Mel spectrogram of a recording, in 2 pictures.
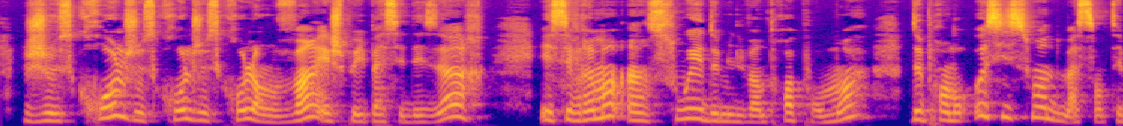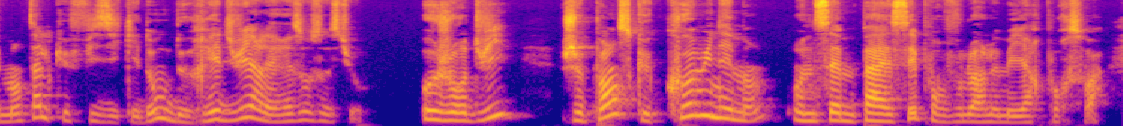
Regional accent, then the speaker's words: Grenoble, Auvergne-Rhône-Alpes, France; je viens de Grenoble

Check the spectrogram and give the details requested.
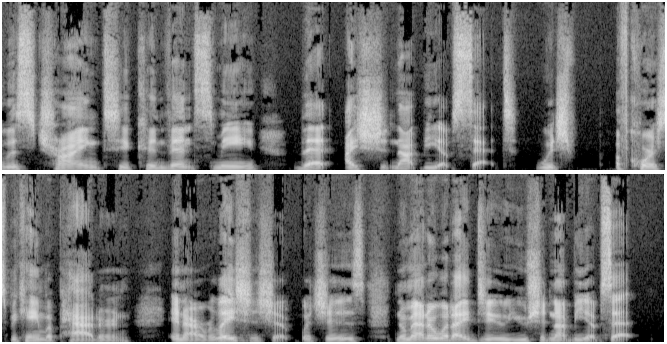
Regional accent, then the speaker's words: Jacksonville, Florida, United States; now in Pittsburgh, United States; my hometown of Jacksonville, Florida

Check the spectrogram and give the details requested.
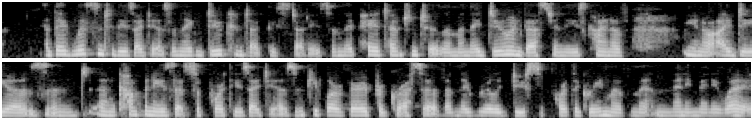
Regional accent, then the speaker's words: Nebraska, United States; moved away as an adult; also born or lived in New York; I was raised in Nebraska

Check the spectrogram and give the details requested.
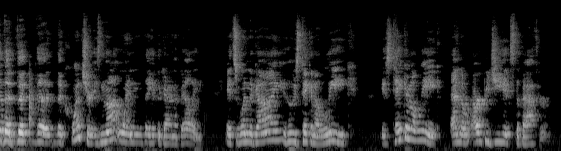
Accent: Eugene, Oregon, United States; moved away; I grew up in Eugene.

